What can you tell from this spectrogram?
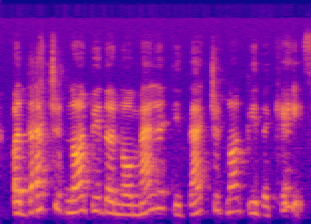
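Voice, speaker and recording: Her intonation is lively. The woman's voice is somewhat breathy. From Namibia. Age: 20s. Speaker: government minister. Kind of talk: formal speech.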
